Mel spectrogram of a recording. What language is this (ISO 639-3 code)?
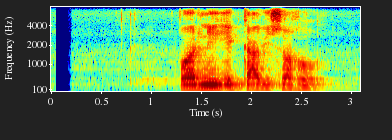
nep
